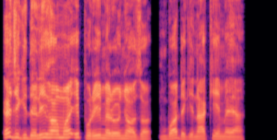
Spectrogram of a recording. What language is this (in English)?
Igbo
